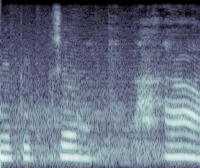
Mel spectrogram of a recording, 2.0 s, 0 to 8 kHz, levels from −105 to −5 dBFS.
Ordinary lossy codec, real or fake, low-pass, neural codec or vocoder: none; fake; 7.2 kHz; codec, 16 kHz, 2 kbps, FunCodec, trained on Chinese and English, 25 frames a second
